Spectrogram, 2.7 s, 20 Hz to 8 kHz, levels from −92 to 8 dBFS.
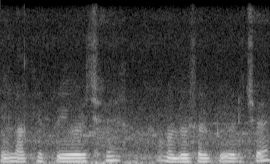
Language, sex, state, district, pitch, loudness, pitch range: Maithili, female, Bihar, Madhepura, 165 Hz, -16 LUFS, 165-180 Hz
